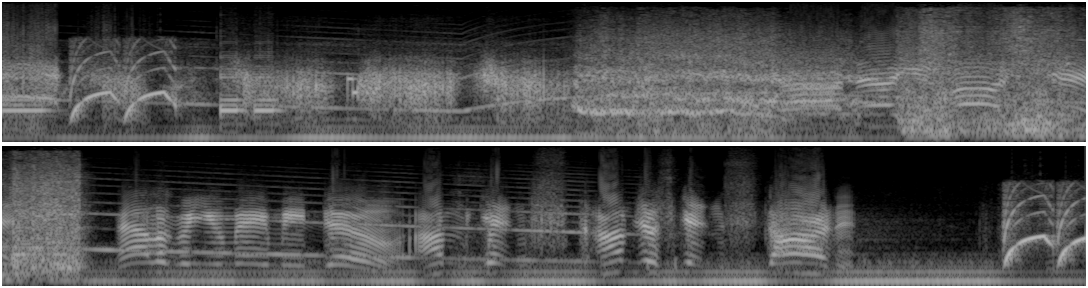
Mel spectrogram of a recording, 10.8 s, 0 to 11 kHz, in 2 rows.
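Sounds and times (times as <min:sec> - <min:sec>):
engine and road noise roar: 0:00.0 - 0:10.8
car tires screeching through repeated skids: 0:01.2 - 0:06.0
speech: 0:06.4 - 0:09.8.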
